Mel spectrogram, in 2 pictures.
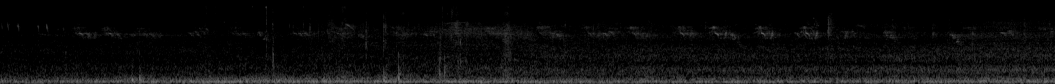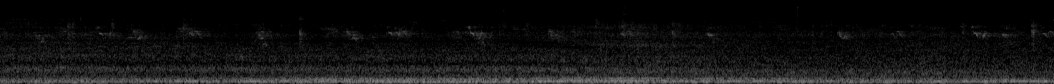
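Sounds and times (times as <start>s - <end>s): small birds chirping: 0.0s - 21.0s.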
